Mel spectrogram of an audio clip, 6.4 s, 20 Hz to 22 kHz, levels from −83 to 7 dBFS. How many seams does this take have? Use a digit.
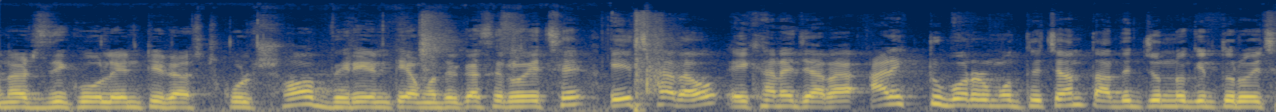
1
